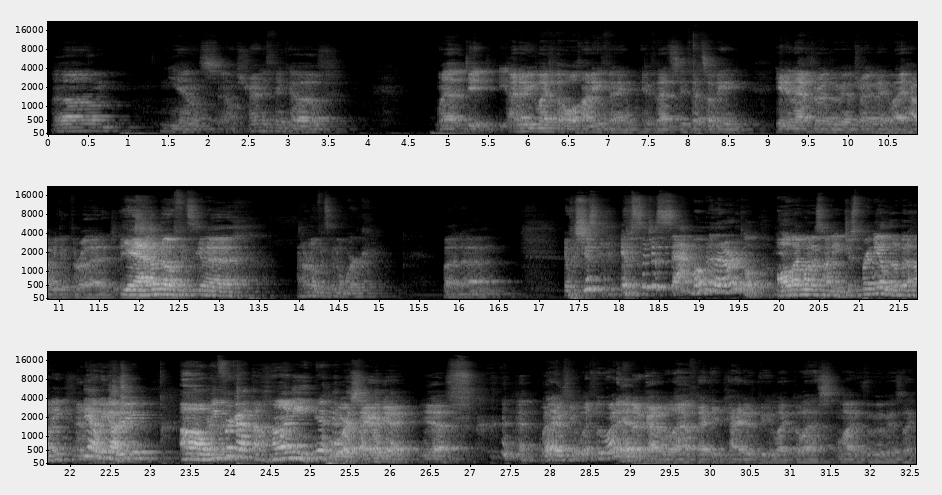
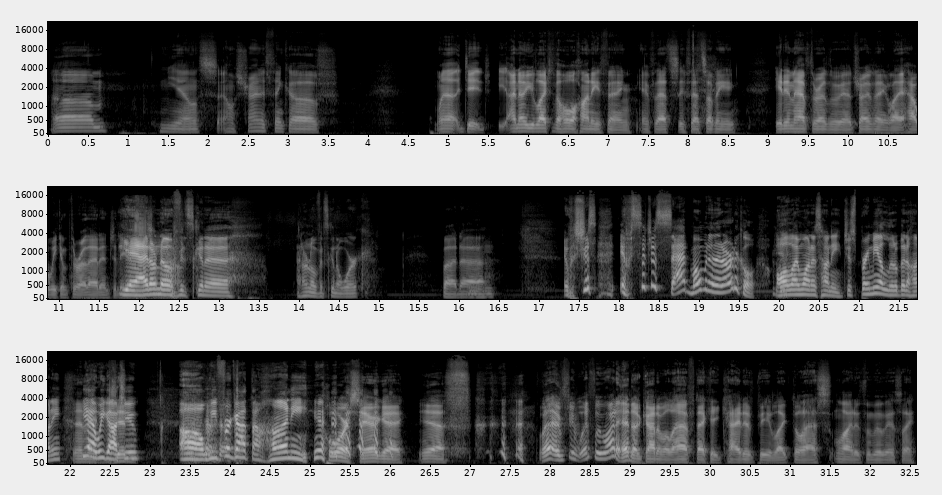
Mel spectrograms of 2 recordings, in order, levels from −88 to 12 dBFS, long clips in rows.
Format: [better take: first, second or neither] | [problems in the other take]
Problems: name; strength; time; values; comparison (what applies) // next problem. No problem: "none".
second | off-mic speech; far // room echo; noticeable; dies away in 0.6 s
